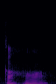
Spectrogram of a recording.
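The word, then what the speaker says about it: कहाँ: Ha, nasal. The M needn't be pronounced as rather kahan.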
